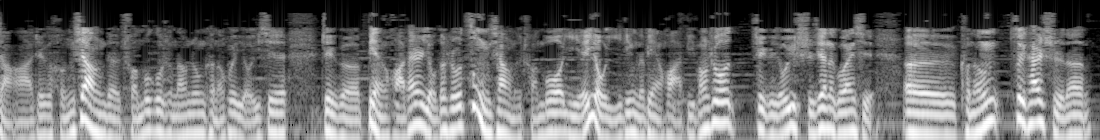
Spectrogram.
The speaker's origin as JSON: {"language": "Chinese", "region": "Liaoning", "country": "China", "tie": "born or raised there", "said": "我我老家是辽宁的，我在辽宁的街上看到了烤冷面"}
